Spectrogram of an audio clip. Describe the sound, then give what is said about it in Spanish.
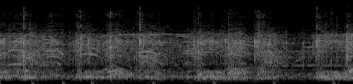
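A dense crowd of protesters in Rivas whistles and shouts continuously at Madrid regional president Ayuso, demanding public healthcare, a loud, unbroken wall of jeering, with dull low thuds beating out a steady rhythm underneath. “donde la presidenta ha recorrido comercios, ha conversado con vecinos, pero también la esperaba otro grupo que la ha silbado y la ha reclamado, por ejemplo, por la sanidad pública.”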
